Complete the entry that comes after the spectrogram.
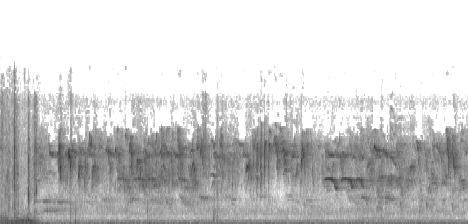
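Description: Wild birds chirping and calling in scattered short notes over a steady low background rumble.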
